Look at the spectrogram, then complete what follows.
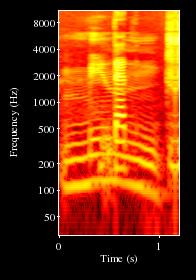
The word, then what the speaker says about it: Mindru: But how do you say it in your native country, Romania? You would say it Mindru. Mindru. That E is U. It's like a.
